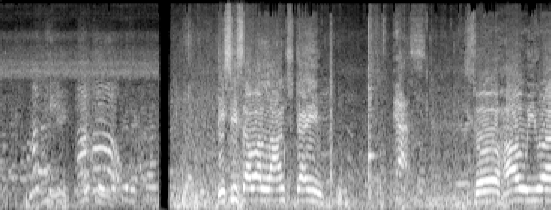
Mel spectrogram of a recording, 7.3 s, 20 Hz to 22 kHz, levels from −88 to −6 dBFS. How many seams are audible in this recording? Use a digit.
1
